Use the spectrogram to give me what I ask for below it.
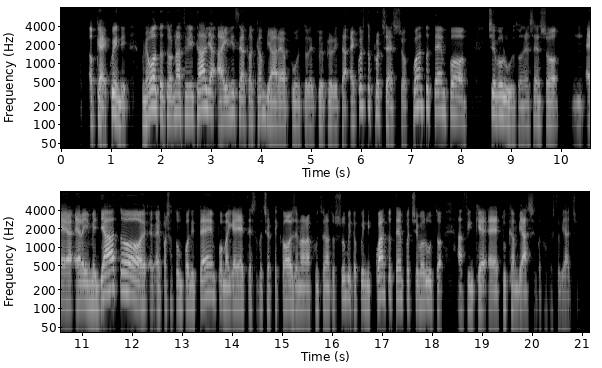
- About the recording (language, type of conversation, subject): Italian, podcast, Quando un viaggio ti ha fatto rivedere le priorità?
- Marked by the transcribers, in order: tapping; other background noise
